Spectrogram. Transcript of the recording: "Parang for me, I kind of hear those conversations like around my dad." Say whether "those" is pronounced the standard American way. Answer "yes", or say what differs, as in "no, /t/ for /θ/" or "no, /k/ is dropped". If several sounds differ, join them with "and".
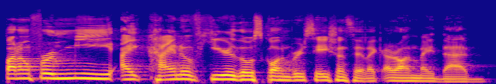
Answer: no, /s/ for /z/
